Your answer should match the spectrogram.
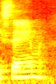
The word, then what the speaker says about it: SAMe: Is that how you pronounce it? SAMe? SAME? – SAMe. Yeah.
